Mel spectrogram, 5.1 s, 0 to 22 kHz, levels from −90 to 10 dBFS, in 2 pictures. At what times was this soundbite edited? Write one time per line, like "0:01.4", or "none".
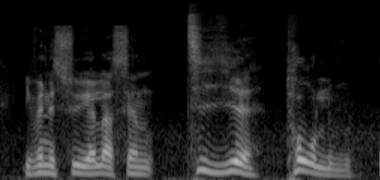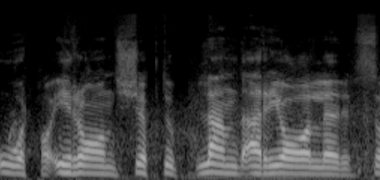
0:01.8
0:02.7
0:03.8

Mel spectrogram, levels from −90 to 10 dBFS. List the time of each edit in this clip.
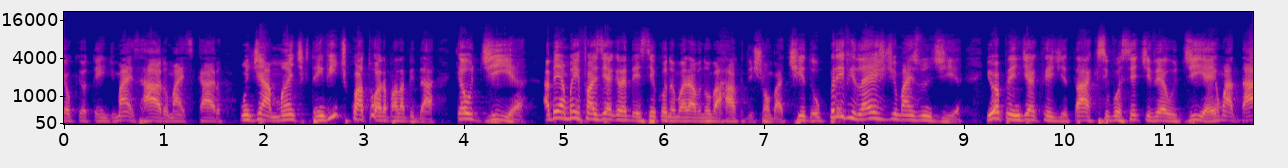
0:04.7

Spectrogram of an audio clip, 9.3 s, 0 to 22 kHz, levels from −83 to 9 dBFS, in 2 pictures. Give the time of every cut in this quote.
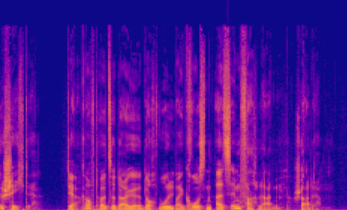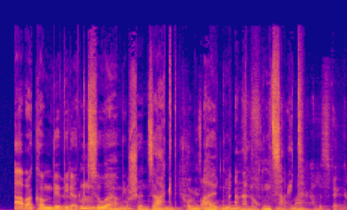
0:01.1
0:01.9
0:02.3
0:02.8
0:03.2
0:05.7
0:06.3
0:07.3

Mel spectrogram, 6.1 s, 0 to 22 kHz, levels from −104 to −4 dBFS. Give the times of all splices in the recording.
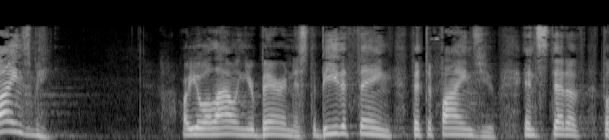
none

